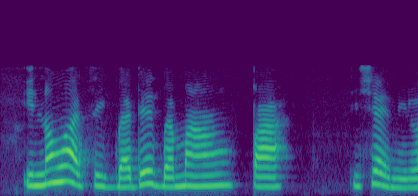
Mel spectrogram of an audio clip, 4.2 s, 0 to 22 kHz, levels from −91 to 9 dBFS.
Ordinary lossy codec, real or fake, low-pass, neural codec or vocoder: none; fake; 5.4 kHz; codec, 16 kHz, 8 kbps, FunCodec, trained on Chinese and English, 25 frames a second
